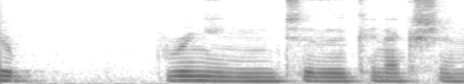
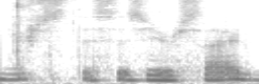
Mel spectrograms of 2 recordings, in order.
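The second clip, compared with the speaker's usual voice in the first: whispering; 3 semitones higher than usual. Real, not acted. Laying out the tarot cards.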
